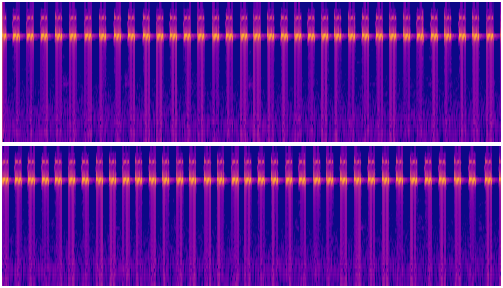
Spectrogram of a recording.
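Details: Male cricket chirping on a summer evening, a steady high-pitched pulsed chirp repeated almost four times a second, each note bright and clipped, with nothing else heard against a silent background.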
